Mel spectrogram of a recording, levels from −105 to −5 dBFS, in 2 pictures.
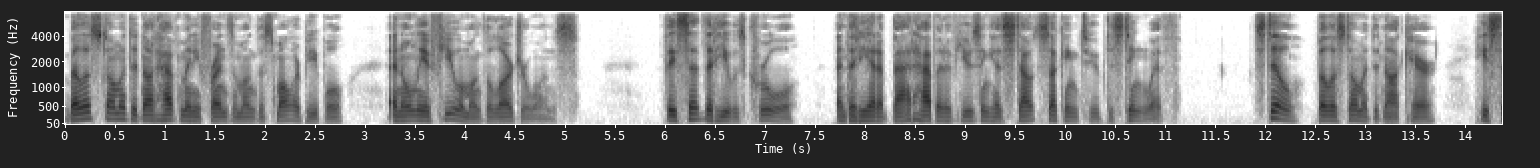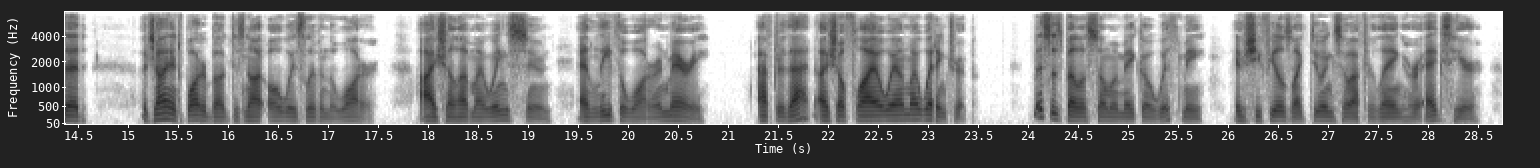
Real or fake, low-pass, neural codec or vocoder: real; 7.2 kHz; none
